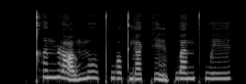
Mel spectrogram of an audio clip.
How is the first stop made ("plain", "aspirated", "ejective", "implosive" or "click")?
aspirated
